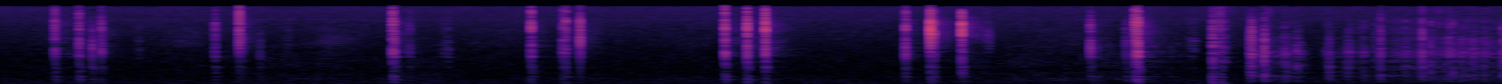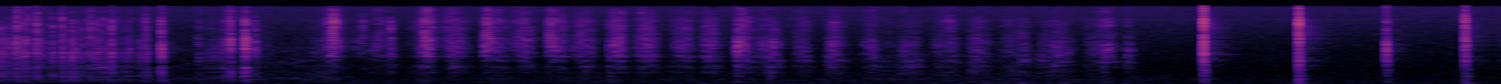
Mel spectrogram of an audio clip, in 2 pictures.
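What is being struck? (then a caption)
Hard plastic freezer ice pack. A flat, rectangular, light-blue hard plastic ice pack with ridged, textured panels, hand-sized and hollow with gel inside, is held close to the mic and tapped and scratched with long fingernails. Sharp, dry clicks come in scattered bursts, with a denser, bright scratching stretch through the middle before the taps thin out again.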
